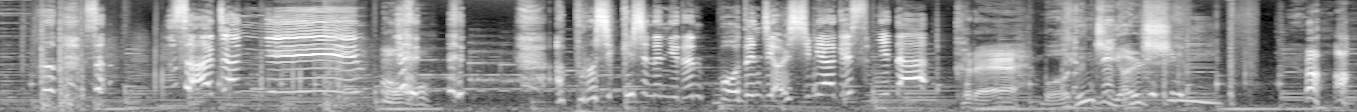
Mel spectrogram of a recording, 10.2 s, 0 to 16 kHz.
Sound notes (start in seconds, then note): 2.1 cries; 9.7 both laugh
